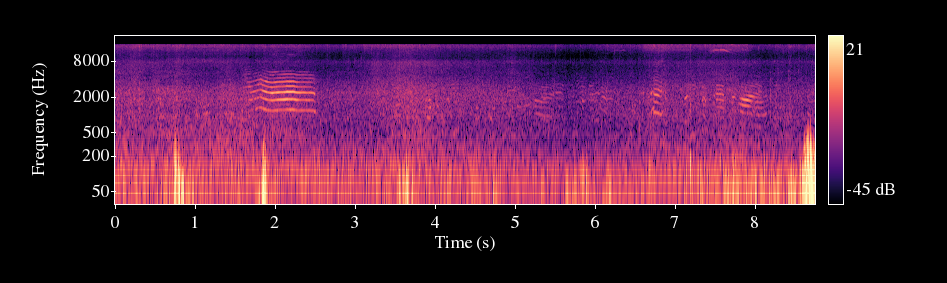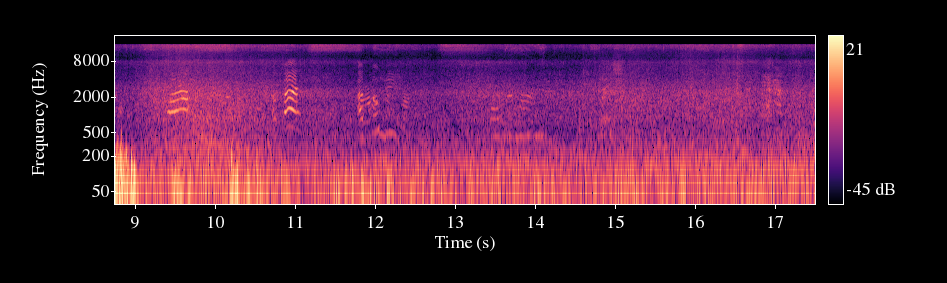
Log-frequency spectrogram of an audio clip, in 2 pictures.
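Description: Small waves wash gently onto a shore outdoors.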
